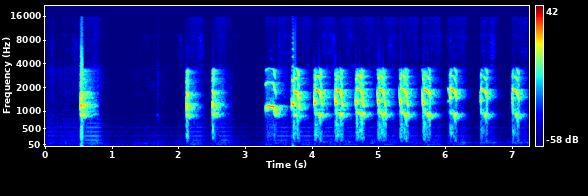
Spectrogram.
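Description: A tube turkey call blown in raspy, loud yelps: a single yelp, then two, then a fast even run of many yelps, heard alone without voices.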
